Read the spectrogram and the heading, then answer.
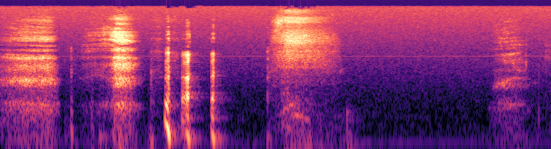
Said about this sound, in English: Because I could make myself yawn.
